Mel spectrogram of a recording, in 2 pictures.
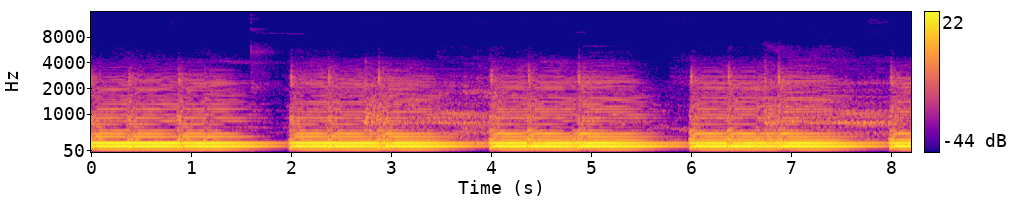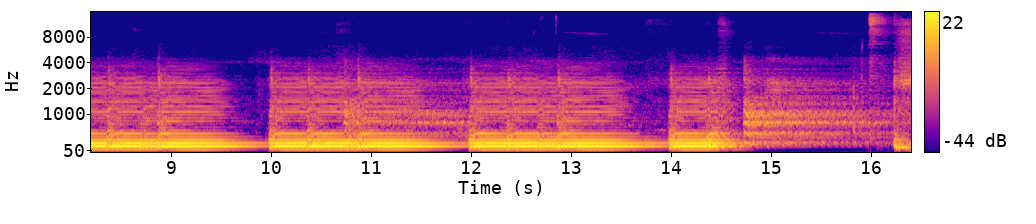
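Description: Korg Electribe ESX-1 sampler playing a looped pattern: a low, sustained sampled tone struck every two seconds, eight times, each fading before the next. The loop dies away near the end.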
